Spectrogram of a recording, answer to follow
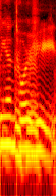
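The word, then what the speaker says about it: Albion Tourgée: Albian Tori, is that how you pronounce? Albian Tori.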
